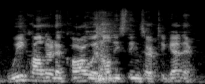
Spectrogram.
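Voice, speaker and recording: Talking fast in a fairly high, fairly even voice with a bit of brightness, a male Buddhist monk offers a conversational dharma talk. He leans on simple examples and rhetorical questions. The recording has a far-off mic and faint room noise.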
